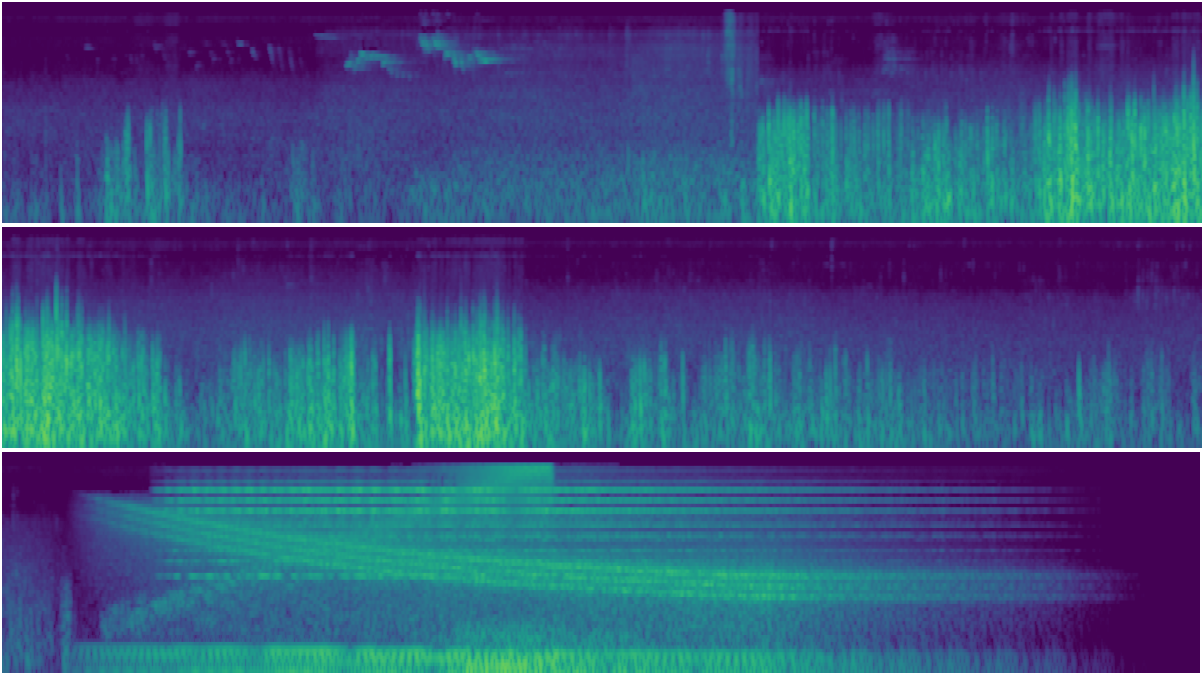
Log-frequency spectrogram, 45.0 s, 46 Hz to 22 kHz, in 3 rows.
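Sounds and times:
music: 31.0 - 42.6.

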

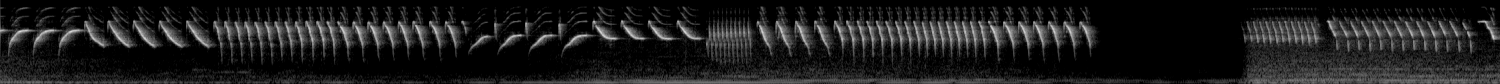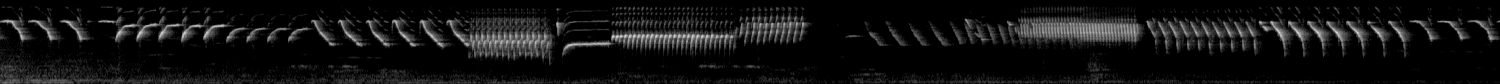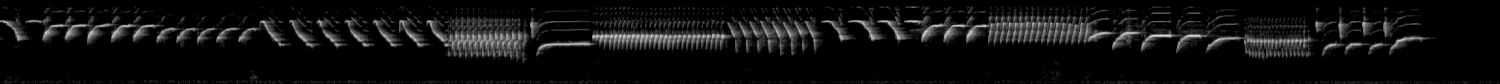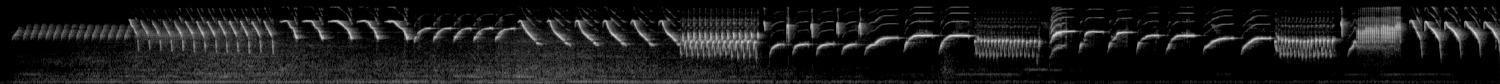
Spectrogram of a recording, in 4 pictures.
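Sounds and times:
canary singing trills: 0.0 - 11.0, 12.4 - 44.4, 45.1 - 60.0.

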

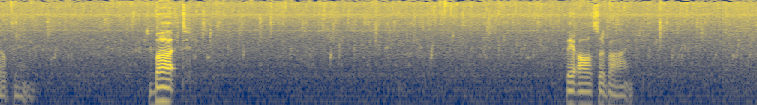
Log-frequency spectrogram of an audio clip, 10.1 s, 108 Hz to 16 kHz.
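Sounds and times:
water dripping and trickling: 0.0 - 10.0.

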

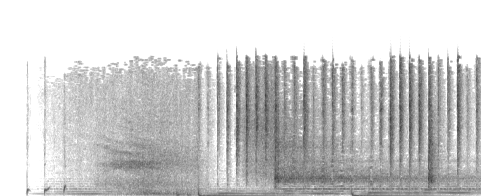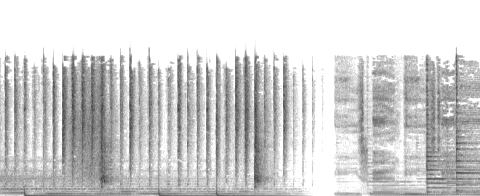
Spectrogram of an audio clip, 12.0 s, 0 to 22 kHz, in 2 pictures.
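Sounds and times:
plops gliding upward in pitch: 0.3 - 1.0.

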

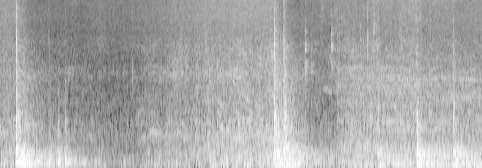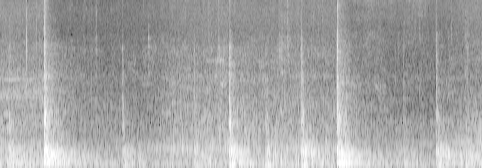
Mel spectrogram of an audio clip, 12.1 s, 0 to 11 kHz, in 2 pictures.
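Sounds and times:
taiko drums: 0.1 - 1.1, 3.4 - 12.0.

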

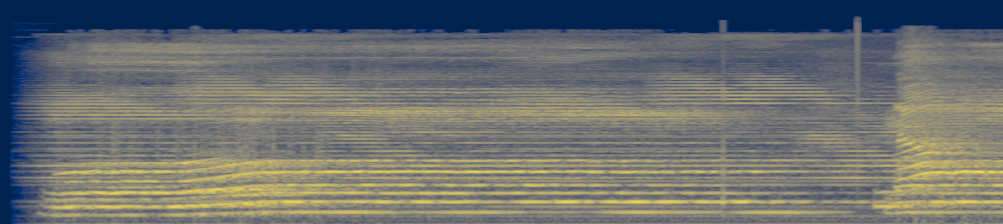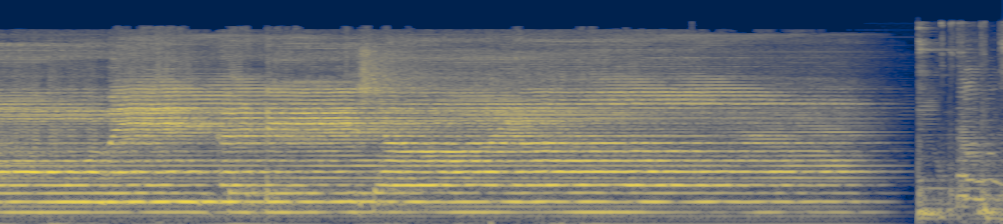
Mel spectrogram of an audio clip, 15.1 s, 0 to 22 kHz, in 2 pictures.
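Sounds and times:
mantra sung in long notes: 0.2 - 14.2
steady drone: 0.3 - 14.2.

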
